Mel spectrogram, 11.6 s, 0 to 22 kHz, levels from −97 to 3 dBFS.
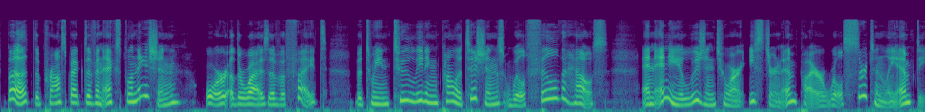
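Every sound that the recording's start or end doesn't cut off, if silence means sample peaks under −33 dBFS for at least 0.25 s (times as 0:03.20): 0:02.58–0:04.05
0:04.46–0:07.53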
